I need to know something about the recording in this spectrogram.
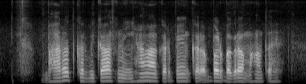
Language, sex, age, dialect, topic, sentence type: Chhattisgarhi, male, 31-35, Northern/Bhandar, banking, statement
